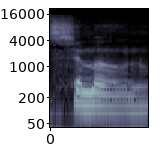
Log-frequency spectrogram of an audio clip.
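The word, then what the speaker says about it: S1m0ne: I watched LX 2048, Warning, and Simone, which is spelt kind of weird, like how Megan is, with the E as a three backward and all that. It's Sim One.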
